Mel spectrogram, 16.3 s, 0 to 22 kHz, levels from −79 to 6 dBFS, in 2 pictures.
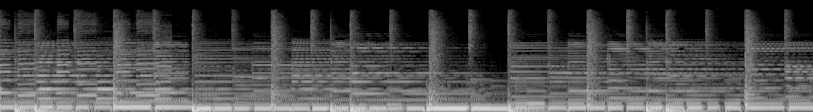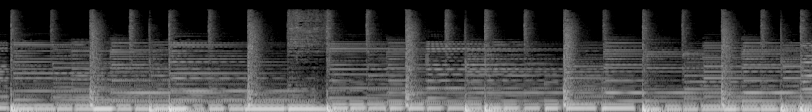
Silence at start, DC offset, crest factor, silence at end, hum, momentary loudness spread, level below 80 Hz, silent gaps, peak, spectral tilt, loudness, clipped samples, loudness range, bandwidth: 0 s; under 0.1%; 14 dB; 0 s; none; 6 LU; -22 dBFS; none; -2 dBFS; -6 dB/octave; -18 LUFS; under 0.1%; 3 LU; 16 kHz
